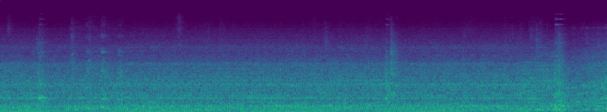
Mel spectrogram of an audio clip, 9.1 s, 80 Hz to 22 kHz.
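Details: Axelson 14x30" heavy-duty gear head lathe run through its speeds, headstock filled with AW68 hydraulic oil (about SAE 20, won't reach 1127 rpm); steady low gear drone, dense whirr, few light clicks; noisy but normal running.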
